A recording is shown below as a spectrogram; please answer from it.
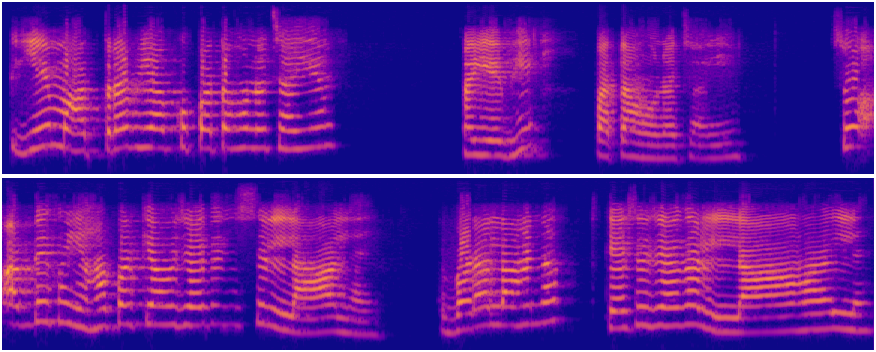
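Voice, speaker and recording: A young woman hosting an online lesson, talking in a patient, repetitive way and often checking in with her students. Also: high voice. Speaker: English teacher, channel host. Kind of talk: casual online tutorial lesson. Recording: dull lo-fi sound.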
